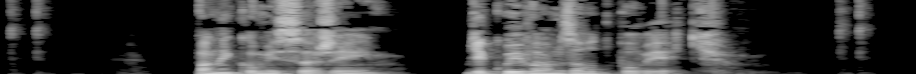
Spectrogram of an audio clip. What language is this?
Czech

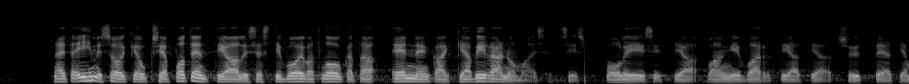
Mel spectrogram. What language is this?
Finnish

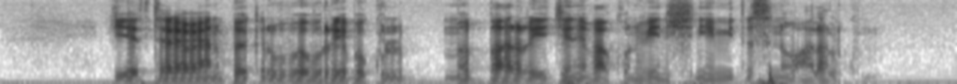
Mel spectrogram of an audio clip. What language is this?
Amharic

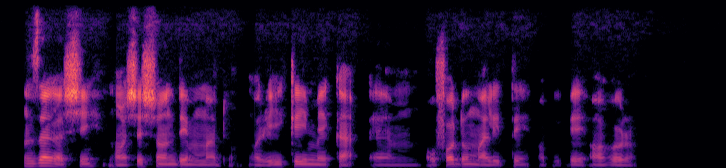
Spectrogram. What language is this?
Igbo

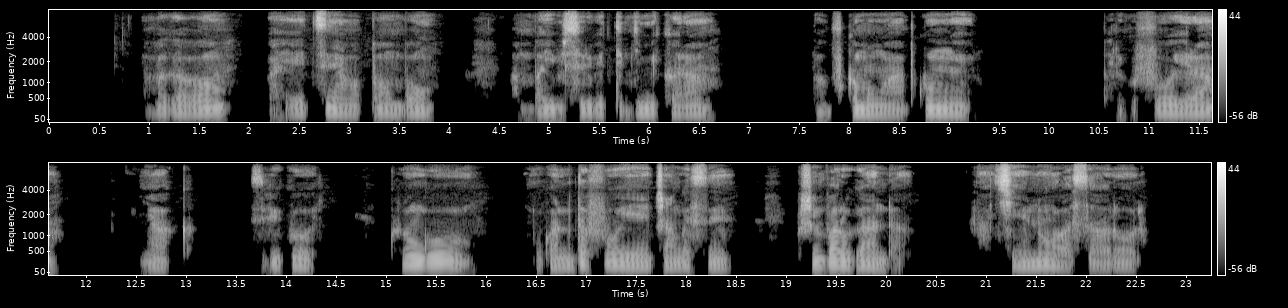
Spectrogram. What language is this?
Kinyarwanda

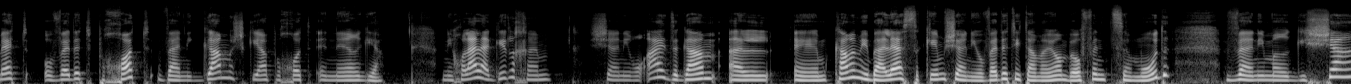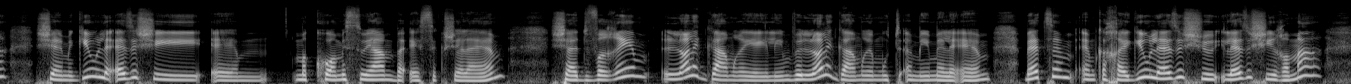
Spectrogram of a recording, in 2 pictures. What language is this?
Hebrew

